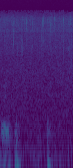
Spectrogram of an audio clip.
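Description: Steady, soft rain hisses throughout, with two brief low rumbles of thunder rolling beneath it, one near the start and another about a second later.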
